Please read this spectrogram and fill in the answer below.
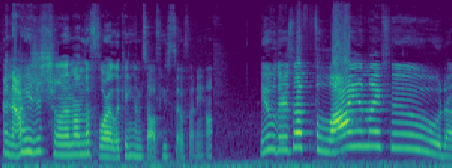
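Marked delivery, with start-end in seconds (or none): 3.5-5.9 high, slow grossed-out ew; disgusted surprise. Real, not acted. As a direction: recoil at the fly. Finds a fly in food.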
